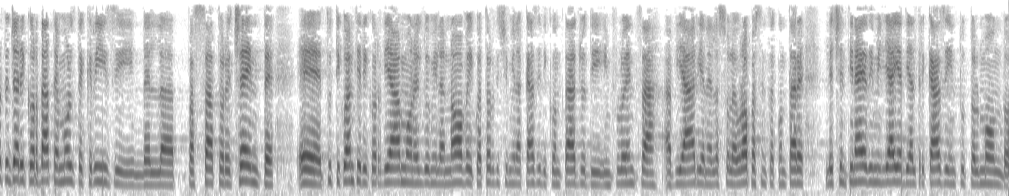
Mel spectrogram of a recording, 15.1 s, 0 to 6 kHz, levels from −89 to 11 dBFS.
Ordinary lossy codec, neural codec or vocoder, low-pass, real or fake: none; none; 5.4 kHz; real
